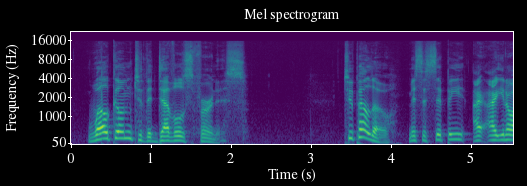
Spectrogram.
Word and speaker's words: Tupelo: be okay welcome to the devil's furnace two two pillow to Tupelo why am I doing audiobooks guys I can't pronounce words I don't know what that word is t-u-p-e-l-o Tupelo Tupelo Tupelo Mississippi has long been known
